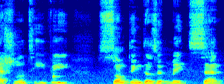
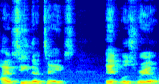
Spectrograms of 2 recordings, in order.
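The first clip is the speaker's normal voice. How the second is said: put-on robotic voice, lower pitch; 3 semitones lower than usual. Retelling what a man said on arriving at the office, imitating a robotic voice. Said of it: "he sounded like a robot".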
